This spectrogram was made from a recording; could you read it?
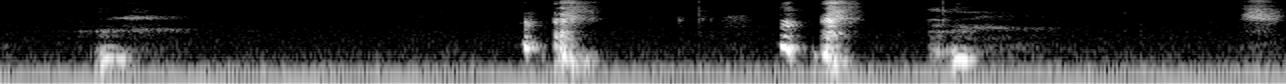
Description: Just another night-time sneezing fit... I was trying to stifle them as best as I could 🤧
